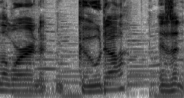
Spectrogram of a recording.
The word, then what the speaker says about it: Gouda: Doug made me realize the proper pronunciation of the word Gouda.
